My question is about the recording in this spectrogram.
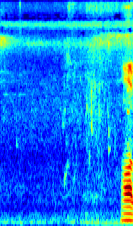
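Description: Faint outdoor background with a low, even rumble, then a man's voice starting near the end.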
